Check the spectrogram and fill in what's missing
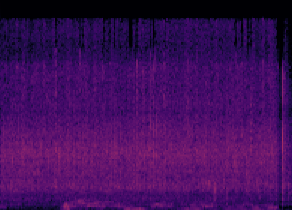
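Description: Curry leaves hit hot oil for a thin country chicken curry, giving a steady hissing sizzle throughout while a voice talks over it, ending with a sharp click.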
